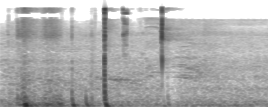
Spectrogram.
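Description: A lighter clicks.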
